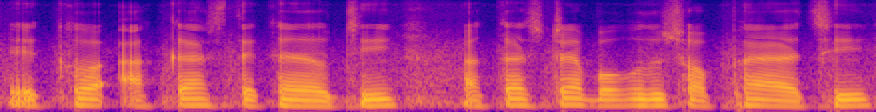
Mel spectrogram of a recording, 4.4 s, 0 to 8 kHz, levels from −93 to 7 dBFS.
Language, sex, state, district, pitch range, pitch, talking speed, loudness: Odia, male, Odisha, Malkangiri, 110-125 Hz, 115 Hz, 125 wpm, -14 LUFS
